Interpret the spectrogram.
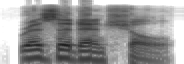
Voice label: "residential", American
